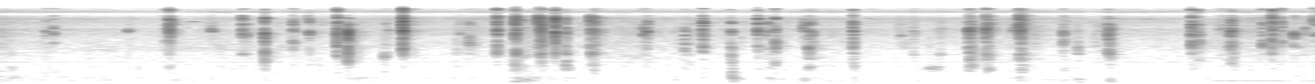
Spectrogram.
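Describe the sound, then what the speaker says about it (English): Someone types a web address on a computer keyboard, quick irregular clicks of keys tapping in short bursts, close and fairly quiet, with no talking. "let's go ahead and type in my address"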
